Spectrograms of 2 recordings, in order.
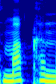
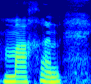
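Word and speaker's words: machen: तो कुछ ऐसे अगर आप बोलें वस मक्खन जी अम आबेंड या वस माशन जी अम आबेंड, तो वो गलत होगा। इसकी सही प्रोनाउंसिएशन ऐसे होगी माखन।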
